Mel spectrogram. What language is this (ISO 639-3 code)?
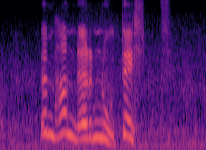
isl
